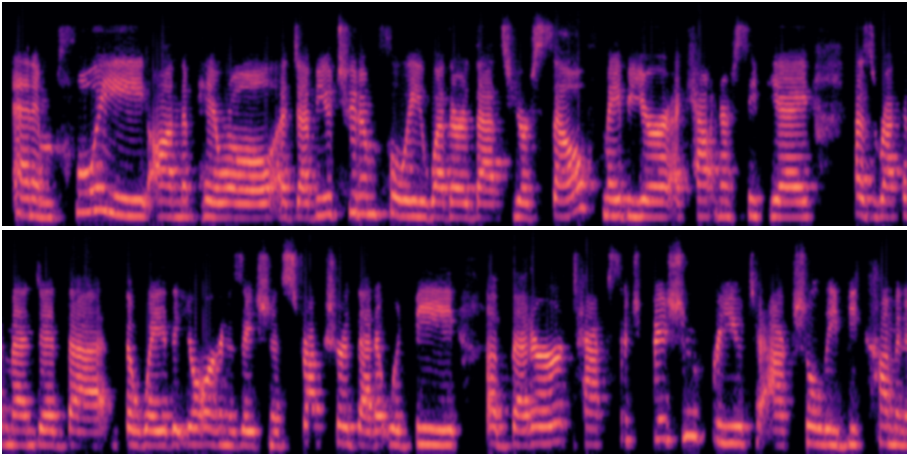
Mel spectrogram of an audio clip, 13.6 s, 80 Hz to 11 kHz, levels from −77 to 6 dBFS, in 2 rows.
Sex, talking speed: female, 175 wpm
